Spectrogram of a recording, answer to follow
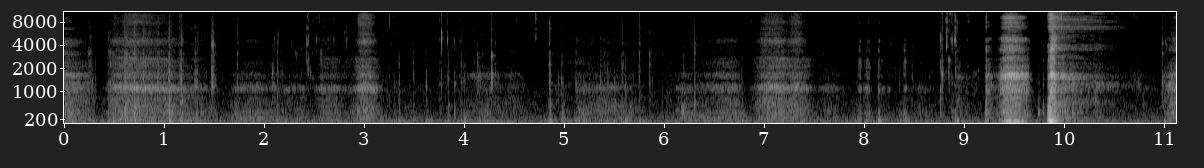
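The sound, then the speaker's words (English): Steady, irregular clatter of someone typing on a computer keyboard during a live stream, soft, with a couple of sharper, louder key strikes near the end. No one speaks. “Guys, I can't type and talk at the same time, so I just... tell you guys what I'm typing.”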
